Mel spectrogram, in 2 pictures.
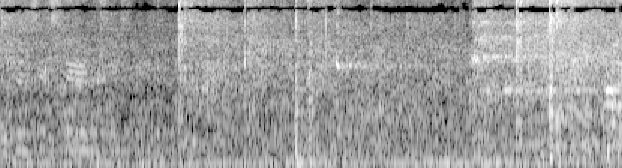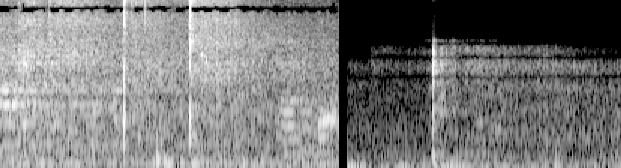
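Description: Badminton rackets striking a shuttlecock in a rally: sharp cracks about once a second over background voices. The sound drops away abruptly about six and a half seconds in, with one more hit after.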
